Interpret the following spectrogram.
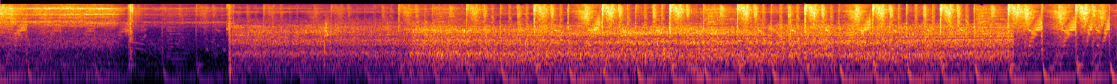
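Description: Hissing rush of clamped gas-cylinder torches burning, starting with a sharp click about three seconds in and growing louder a couple of seconds later, stopping near the end. Electronic music with a steady beat plays underneath throughout.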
